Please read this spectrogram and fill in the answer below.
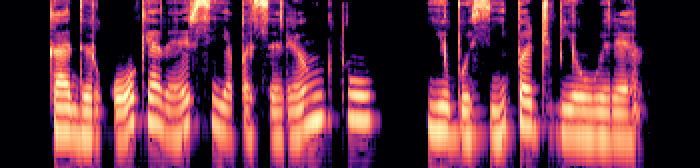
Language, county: Lithuanian, Kaunas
